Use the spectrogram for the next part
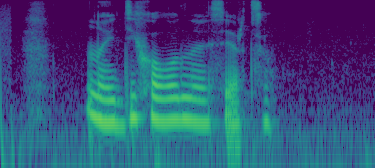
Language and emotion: Russian, neutral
